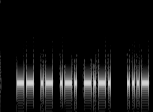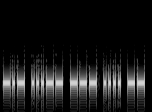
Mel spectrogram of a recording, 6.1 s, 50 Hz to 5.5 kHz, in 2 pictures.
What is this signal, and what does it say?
Morse code, heard as a keyed tone, about 25 wpm, 600 Hz. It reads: MARC VK3OHM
